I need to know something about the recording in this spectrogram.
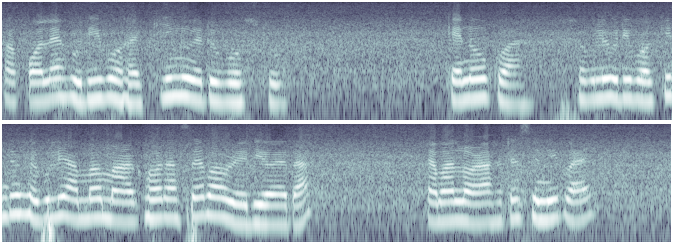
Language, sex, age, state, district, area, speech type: Assamese, female, 30-45, Assam, Lakhimpur, rural, spontaneous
